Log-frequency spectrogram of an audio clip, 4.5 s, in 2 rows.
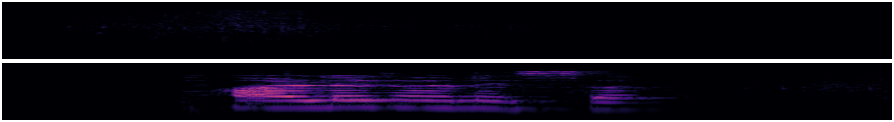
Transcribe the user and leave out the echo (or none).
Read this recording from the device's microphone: హాలిడేస్ అని ఇస్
